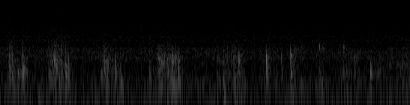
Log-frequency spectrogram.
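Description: Fingertips grip a medium white plastic Syoss jar filled with hair cream, unscrew its wide black plastic screw lid, lift it off and screw it back on. Quiet, dry plastic scrapes and short clicks of the lid threads come in uneven bursts over a low background hiss.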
